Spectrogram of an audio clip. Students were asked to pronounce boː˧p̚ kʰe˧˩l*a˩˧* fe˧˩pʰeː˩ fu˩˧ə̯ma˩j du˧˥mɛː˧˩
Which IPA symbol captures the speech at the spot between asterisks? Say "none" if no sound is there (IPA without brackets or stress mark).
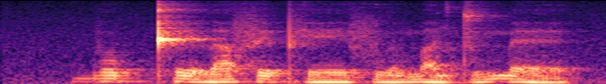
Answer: a˧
